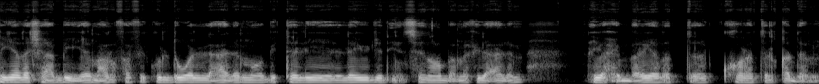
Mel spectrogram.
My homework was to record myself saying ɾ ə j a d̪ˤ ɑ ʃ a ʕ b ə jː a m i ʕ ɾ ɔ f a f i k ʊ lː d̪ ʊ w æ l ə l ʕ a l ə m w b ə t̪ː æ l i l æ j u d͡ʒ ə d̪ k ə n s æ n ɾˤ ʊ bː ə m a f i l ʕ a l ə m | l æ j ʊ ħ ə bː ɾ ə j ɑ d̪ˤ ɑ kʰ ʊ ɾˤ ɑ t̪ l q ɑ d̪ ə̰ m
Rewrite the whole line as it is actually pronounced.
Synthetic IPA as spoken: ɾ ə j ɑ d̪ˤ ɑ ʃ a ʕ b ə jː a m a ʕ ɾ u f a f i k ʊ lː d̪ ʊ w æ l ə l ʕ a l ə m w b ə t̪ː æ l i l æ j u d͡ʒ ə d̪ ʔ ə n s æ n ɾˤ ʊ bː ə m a f i l ʕ a l ə m | l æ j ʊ ħ ə bː ɾ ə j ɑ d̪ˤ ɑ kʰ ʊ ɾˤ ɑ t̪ l q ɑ d̪ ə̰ m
